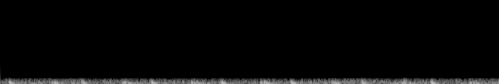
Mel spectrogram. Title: 座り心音～その２かな sitting heart sounds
